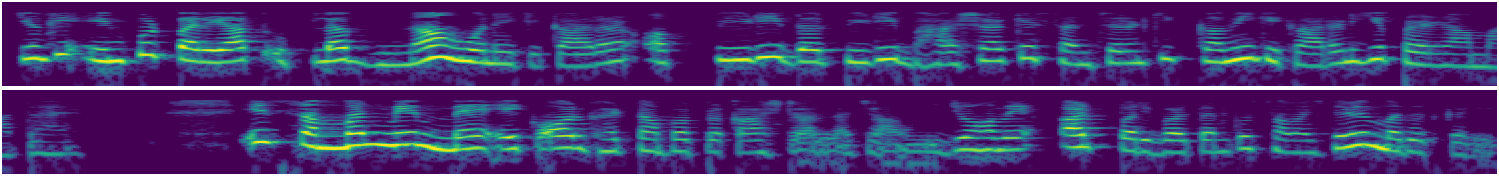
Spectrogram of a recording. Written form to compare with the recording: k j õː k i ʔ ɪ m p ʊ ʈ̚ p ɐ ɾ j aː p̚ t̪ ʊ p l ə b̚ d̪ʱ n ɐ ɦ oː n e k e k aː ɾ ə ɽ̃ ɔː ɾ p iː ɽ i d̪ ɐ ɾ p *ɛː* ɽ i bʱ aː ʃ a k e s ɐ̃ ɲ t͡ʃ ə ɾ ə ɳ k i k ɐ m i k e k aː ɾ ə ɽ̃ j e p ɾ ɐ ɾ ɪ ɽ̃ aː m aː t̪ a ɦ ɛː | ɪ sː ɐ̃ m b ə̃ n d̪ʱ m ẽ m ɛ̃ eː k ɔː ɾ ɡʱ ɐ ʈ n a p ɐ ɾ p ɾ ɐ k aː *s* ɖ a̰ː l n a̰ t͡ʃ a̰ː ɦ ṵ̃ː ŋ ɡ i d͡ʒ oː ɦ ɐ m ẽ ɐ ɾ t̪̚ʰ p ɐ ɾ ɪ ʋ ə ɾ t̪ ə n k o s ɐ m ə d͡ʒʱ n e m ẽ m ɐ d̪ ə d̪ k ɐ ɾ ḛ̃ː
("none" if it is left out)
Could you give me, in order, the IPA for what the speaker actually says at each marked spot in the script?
iː, ʃ

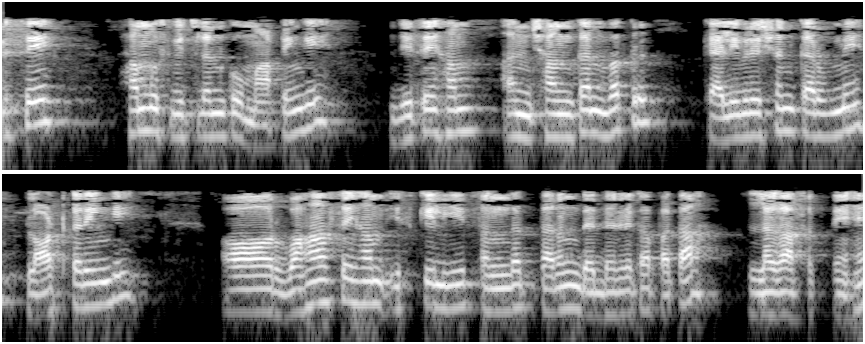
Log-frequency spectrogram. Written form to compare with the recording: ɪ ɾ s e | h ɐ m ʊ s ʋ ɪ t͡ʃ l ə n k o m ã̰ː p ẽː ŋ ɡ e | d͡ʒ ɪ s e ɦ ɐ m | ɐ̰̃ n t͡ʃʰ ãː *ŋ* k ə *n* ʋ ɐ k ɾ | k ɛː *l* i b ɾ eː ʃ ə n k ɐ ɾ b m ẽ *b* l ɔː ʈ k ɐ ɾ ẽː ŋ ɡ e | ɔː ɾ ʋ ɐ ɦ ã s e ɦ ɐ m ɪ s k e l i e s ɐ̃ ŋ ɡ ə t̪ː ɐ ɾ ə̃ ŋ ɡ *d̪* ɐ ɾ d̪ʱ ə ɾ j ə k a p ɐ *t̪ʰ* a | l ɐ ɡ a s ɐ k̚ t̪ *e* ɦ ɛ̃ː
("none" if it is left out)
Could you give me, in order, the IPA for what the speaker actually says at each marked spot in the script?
ŋ, n, l, p, d̪, t̪, e

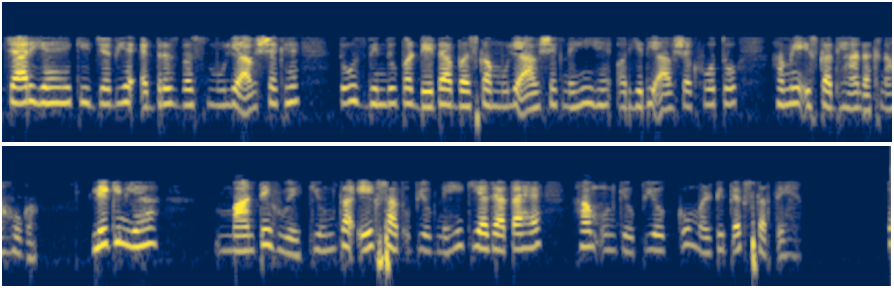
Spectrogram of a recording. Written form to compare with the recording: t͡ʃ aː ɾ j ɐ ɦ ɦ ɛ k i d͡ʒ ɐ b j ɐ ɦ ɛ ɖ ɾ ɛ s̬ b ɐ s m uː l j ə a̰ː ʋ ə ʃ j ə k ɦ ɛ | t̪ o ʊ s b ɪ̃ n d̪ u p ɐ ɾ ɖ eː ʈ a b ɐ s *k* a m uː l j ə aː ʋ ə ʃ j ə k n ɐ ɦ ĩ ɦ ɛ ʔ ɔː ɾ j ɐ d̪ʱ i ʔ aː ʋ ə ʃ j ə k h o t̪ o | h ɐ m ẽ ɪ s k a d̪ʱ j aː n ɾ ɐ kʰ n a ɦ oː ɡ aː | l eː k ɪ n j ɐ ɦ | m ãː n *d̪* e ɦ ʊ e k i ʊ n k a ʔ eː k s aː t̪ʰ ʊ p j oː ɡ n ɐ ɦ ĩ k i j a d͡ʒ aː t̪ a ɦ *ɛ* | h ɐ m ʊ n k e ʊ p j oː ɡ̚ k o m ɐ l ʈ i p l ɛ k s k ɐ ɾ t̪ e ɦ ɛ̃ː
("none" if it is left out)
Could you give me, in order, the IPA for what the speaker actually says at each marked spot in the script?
k, t̪, ɛ

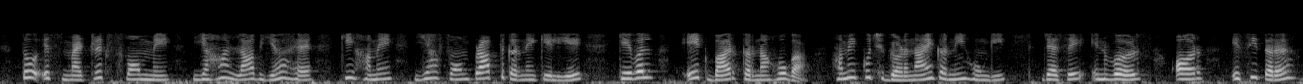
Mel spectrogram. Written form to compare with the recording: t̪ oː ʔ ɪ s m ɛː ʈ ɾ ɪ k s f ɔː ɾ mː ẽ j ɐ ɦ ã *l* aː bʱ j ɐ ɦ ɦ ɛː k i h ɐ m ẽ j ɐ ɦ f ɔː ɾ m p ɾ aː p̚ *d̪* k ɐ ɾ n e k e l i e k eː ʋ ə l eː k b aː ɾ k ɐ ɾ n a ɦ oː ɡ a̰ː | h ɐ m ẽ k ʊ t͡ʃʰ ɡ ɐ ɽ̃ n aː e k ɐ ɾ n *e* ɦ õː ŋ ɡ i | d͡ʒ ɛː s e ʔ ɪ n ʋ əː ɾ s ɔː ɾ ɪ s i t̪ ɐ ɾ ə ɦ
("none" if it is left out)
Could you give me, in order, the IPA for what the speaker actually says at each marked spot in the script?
l, t̪, i

